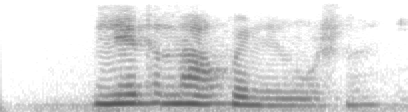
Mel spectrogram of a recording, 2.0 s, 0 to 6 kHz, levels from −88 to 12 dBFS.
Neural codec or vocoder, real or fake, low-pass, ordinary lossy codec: codec, 24 kHz, 0.9 kbps, WavTokenizer, medium music audio release; fake; 5.4 kHz; Opus, 32 kbps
